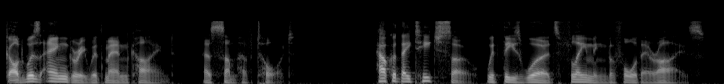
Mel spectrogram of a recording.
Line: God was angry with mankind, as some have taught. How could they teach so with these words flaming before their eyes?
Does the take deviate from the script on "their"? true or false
false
